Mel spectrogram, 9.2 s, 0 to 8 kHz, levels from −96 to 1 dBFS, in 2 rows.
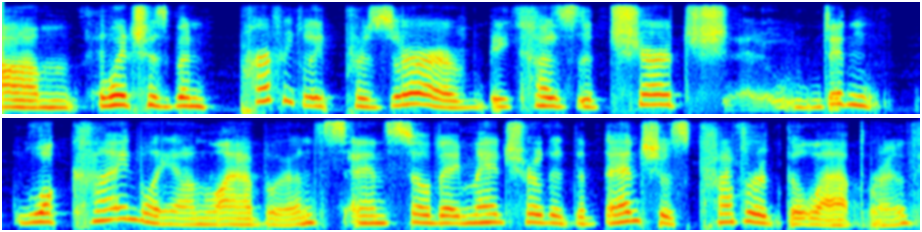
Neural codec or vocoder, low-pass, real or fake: codec, 24 kHz, 1.5 kbps, HILCodec; 7.2 kHz; fake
